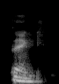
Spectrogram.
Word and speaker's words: thank you: El sonido de TH es un sonido pues muy característico. Es igual a la Z española o la Z española, ¿sí? Como quieren llamarle. Este sonido se realiza colocando pues la lengua en el borde de los dientes superiores, ¿sí? Y haciendo un sonido de S, ¿sí?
